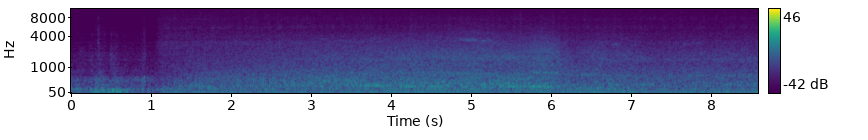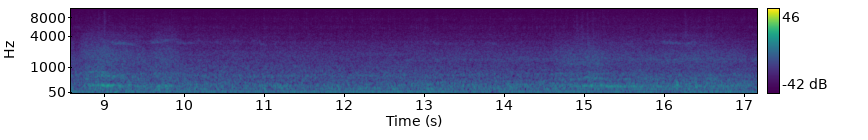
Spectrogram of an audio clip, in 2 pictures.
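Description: Wind rushes loudly past a small plane.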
